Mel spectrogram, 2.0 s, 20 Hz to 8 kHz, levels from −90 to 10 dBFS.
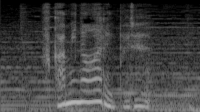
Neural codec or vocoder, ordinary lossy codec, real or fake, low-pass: none; none; real; 7.2 kHz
